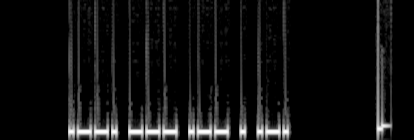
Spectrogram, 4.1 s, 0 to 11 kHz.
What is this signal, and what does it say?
Morse code, heard as a keyed tone, about 28 wpm, 700 Hz. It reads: POWER
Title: Sets of 4 Words - New Word Drill - 28wpm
